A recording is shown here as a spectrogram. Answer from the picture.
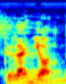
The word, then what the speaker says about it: Grañón: That's spelled G-R-A-N-O-N. And the first N has kind of the little moustache hanging over it. I don't actually know the name of that symbol in Spanish, but yes, Grañón, that's how it's said.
